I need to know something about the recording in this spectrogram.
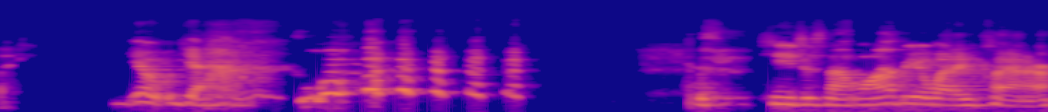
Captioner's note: laughing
